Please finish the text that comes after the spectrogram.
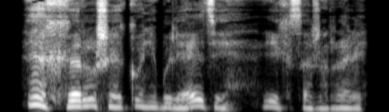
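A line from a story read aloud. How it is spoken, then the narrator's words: Sighing. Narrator (Russian): вздохнул Василий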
